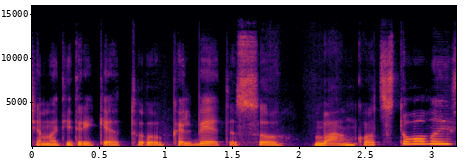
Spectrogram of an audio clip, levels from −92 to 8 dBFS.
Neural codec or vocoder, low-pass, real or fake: codec, 44.1 kHz, 7.8 kbps, DAC; 14.4 kHz; fake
